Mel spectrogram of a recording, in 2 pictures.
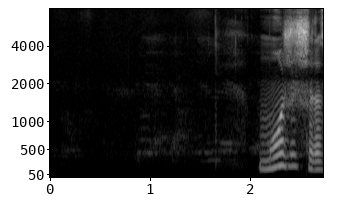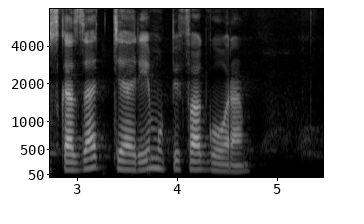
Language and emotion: Russian, neutral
